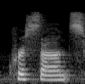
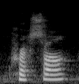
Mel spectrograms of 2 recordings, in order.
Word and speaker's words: croissant: Plus, you get free croissants for life. I'm from Wisconsin. We pronounce the T. How about you? Croissant?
